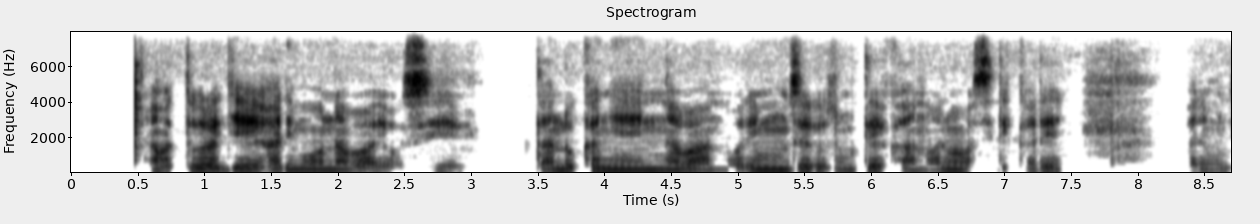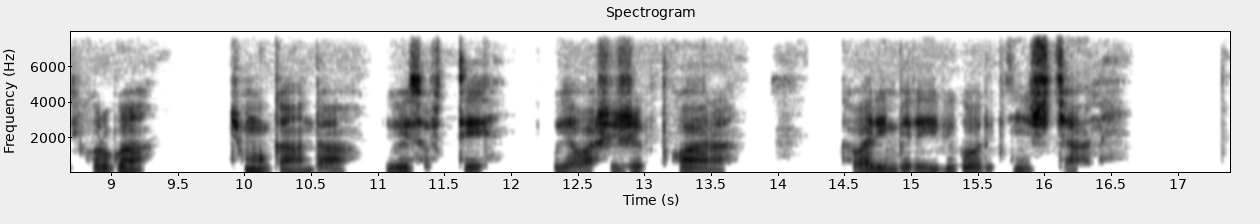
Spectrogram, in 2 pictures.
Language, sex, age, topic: Kinyarwanda, male, 18-24, government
